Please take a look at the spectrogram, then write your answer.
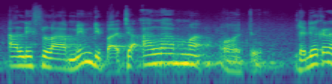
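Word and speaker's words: الم: Amma Ini mulainya apa Alama loh kok Alama Alif Lam Mim dibaca Alama Waduh jadi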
